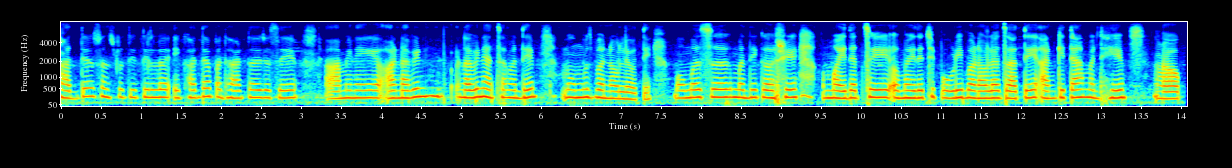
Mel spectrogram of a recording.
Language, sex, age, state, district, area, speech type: Marathi, female, 45-60, Maharashtra, Nagpur, urban, spontaneous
